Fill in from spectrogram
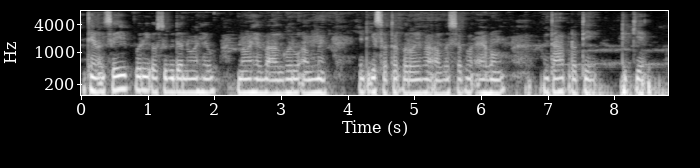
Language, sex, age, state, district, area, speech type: Odia, male, 18-30, Odisha, Nabarangpur, urban, spontaneous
